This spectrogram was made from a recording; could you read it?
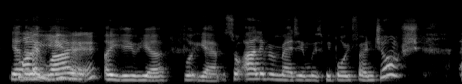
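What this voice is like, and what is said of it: Northeast English Geordie accent. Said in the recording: “As you can tell, I am from South Shields, Newcastle, North East ... they hear my accent”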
